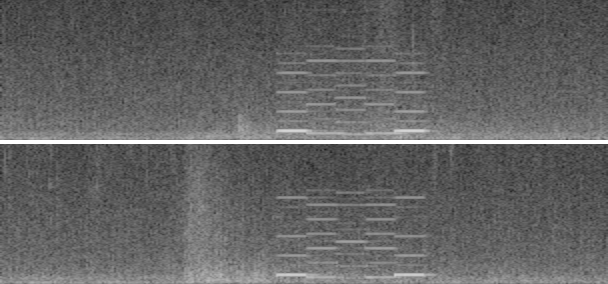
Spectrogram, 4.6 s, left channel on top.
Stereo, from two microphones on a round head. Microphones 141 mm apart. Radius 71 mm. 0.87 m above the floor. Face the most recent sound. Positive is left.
turn(degrees=25)  # may be behind; listen again after turning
